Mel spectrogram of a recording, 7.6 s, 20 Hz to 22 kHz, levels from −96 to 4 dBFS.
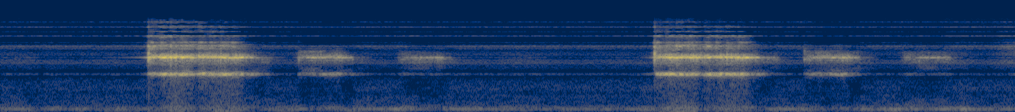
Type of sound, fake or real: fake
